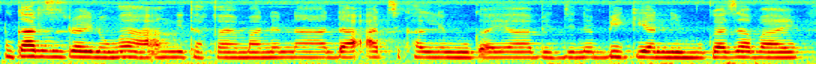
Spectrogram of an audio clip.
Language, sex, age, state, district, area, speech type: Bodo, female, 18-30, Assam, Kokrajhar, rural, spontaneous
